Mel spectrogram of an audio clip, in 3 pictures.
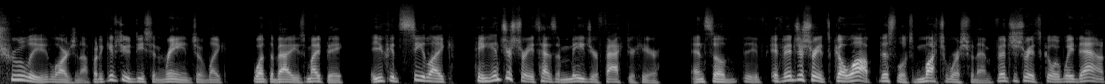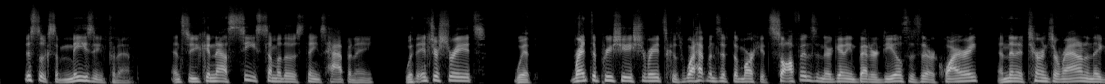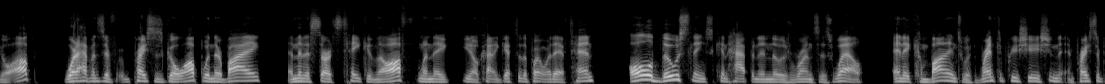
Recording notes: This was a live class recorded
